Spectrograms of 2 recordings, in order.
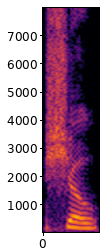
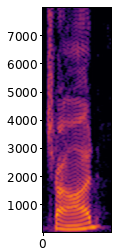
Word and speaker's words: chaud: Like in French, chaud is hot, right? Chocolate chaud, like hot chocolate. I wouldn't be like, can I have a chocolate chad? Like, feel free to say it correctly.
